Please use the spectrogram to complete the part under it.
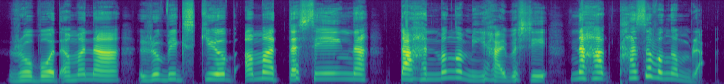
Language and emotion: Manipuri, surprised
